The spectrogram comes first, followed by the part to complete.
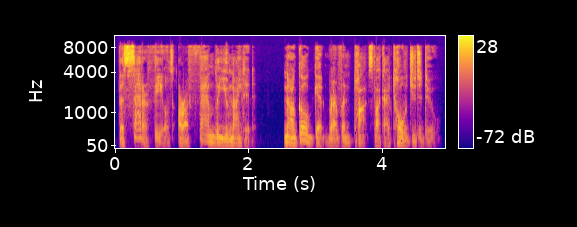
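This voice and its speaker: A man's voice: low-pitched, very animated, fairly quick, creaky, a little mellow, husky, no room sound, exaggerated voice. A man reading aloud, voicing a stern, commanding older father who rules his family firmly.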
